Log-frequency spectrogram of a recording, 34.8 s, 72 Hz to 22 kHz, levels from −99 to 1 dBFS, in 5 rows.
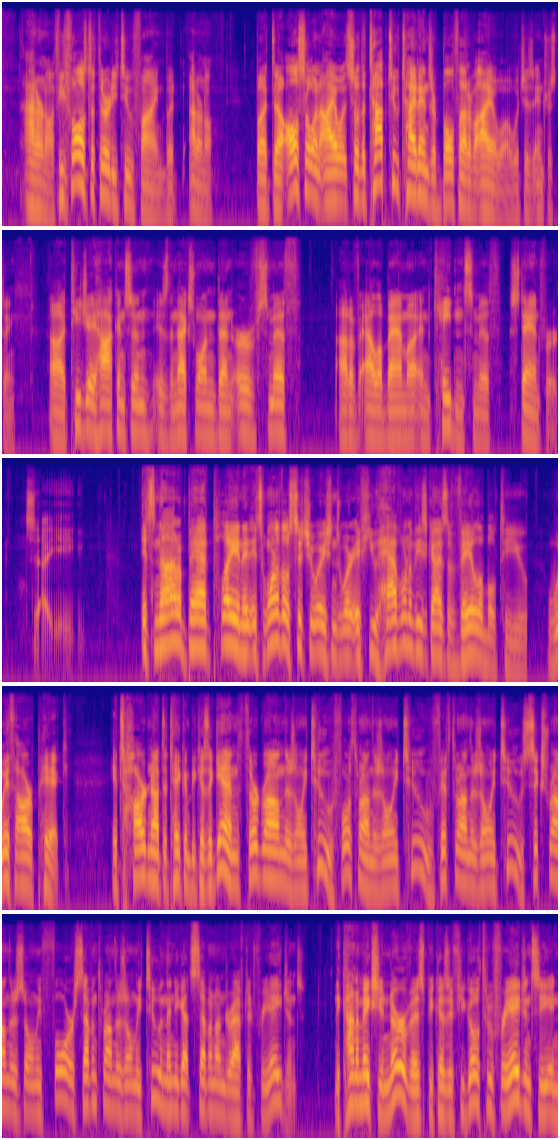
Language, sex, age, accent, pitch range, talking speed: English, male, 30-49, American, 115-160 Hz, 230 wpm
